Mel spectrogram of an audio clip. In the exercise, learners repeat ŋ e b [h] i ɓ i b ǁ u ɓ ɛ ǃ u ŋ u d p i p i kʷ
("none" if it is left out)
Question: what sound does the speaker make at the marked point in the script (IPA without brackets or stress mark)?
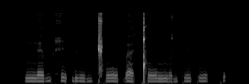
h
